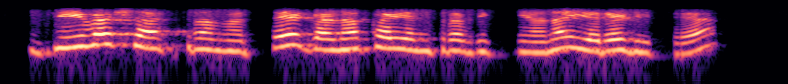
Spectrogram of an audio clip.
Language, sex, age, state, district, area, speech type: Kannada, female, 18-30, Karnataka, Shimoga, rural, conversation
